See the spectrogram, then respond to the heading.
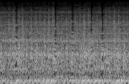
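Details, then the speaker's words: Ford Model A just timed with the Nu-Rex Nu-Wrench, spark fully advanced: steady, even idle with smooth low beat and no misses; sound changes noticeably when spark is retarded; normal running. "and then fully reart it again you'll notice that this defined difference in the sound and the way the the engine acts because as it's advancing the point at which the spark plug fires is different in the stroke"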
